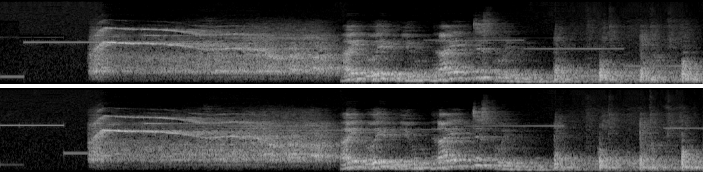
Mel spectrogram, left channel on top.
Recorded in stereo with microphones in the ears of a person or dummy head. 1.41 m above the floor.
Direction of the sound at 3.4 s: 70° right (ahead or behind).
